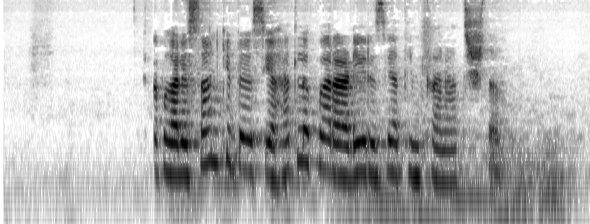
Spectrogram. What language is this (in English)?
Pashto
